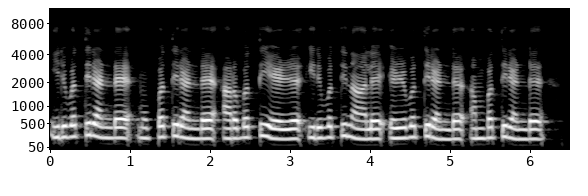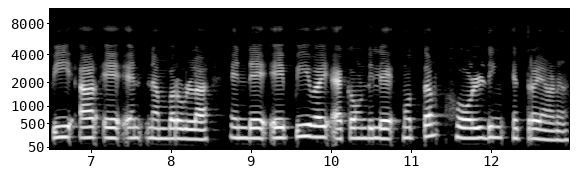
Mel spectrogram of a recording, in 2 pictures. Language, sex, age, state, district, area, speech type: Malayalam, female, 18-30, Kerala, Kozhikode, urban, read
